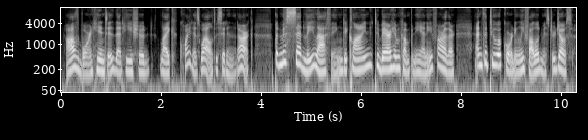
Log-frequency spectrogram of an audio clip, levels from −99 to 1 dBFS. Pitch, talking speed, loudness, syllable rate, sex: 190 Hz, 185 wpm, -17 LUFS, 5.5 syllables/s, female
